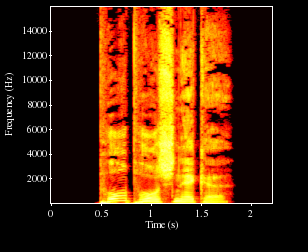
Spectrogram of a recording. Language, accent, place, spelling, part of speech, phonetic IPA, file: German, Germany, Berlin, Purpurschnecke, noun, [ˈpʊʁpʊʁˌʃnɛkə], De-Purpurschnecke.ogg
- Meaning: A marine gastropod mollusk, banded dye-murex, Hexaplex trunculus, Murex trunculus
